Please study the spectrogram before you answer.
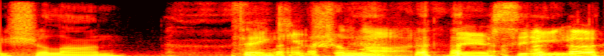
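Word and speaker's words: Shallan: but I still I I was really drawn to Shon yes or as the audio listeners will say Shalon thank you Shalon there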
